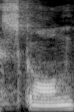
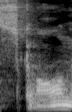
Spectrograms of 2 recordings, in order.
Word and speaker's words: scone: I'm I'm not a big scone person and it's it's scone. It's not scone.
